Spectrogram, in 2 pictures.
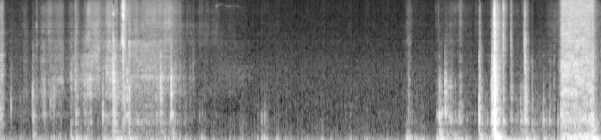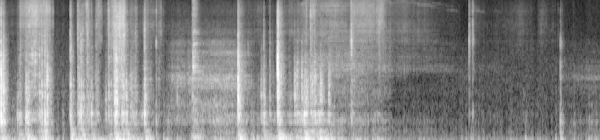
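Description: Cardstock being slid and lined up on a paper trimmer: paper rustling and scraping against the trimmer's board and clear cutting arm, with sharp plastic clicks. A brief burst, a pause, then several seconds of handling with one sharp click standing out.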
